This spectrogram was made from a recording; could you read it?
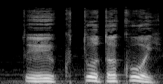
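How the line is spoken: Strained forced words. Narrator (Russian): с трудом выдавил из себя Ясон

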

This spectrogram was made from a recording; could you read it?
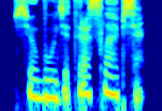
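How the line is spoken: Soft, soothing. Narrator (Russian): мягко успокоила его

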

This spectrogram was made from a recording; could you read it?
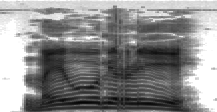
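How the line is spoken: Roaring. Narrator (Russian): взревел Шайтан

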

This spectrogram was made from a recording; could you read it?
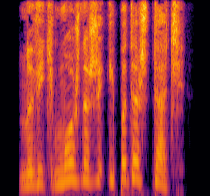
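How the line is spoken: Raised voice, quickly restrained. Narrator (Russian): Она повысила голос, но тут же спохватилась

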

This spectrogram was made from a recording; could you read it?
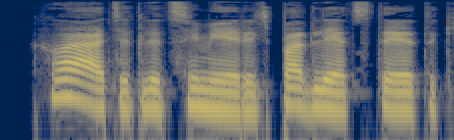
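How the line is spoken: Cold smirk. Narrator (Russian): холодно усмехается он

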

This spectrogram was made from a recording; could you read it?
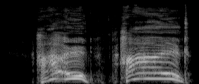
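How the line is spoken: Voice shouting. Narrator (German): schrie eine Stimme

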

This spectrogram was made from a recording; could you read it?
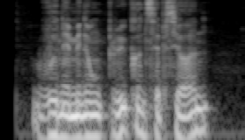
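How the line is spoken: Plain. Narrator (French): lui demanda-t-elle

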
